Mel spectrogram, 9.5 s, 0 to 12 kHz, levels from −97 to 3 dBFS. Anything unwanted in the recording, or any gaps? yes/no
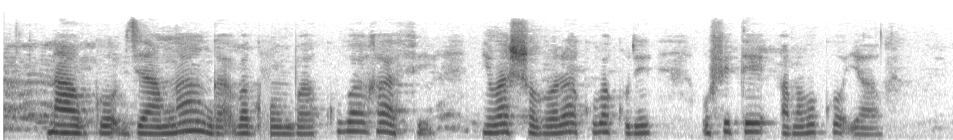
yes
